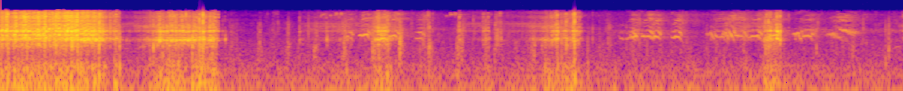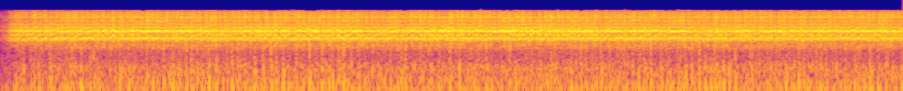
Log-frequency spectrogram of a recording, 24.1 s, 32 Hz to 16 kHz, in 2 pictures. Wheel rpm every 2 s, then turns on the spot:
80, 20, 20, 20, 0, 0, 120, 170, 160, 160, 160, 160.
2-4 6-8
